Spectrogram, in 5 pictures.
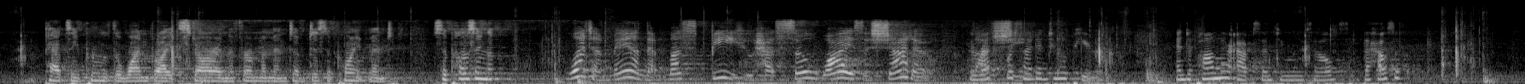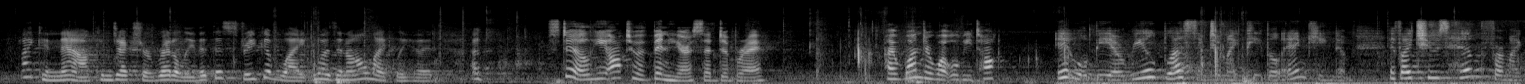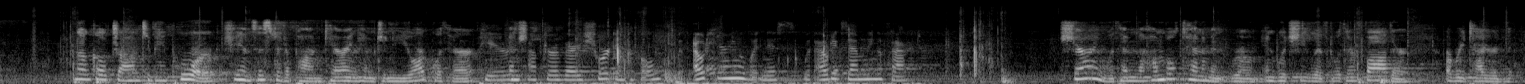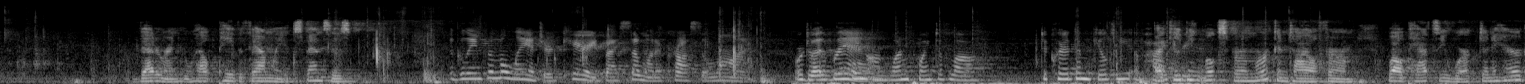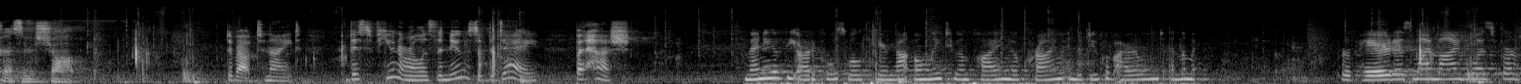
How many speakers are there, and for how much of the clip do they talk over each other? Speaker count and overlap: five, about 4%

